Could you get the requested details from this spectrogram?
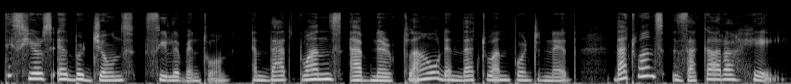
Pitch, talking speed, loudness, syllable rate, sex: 215 Hz, 160 wpm, -20 LUFS, 4.8 syllables/s, female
